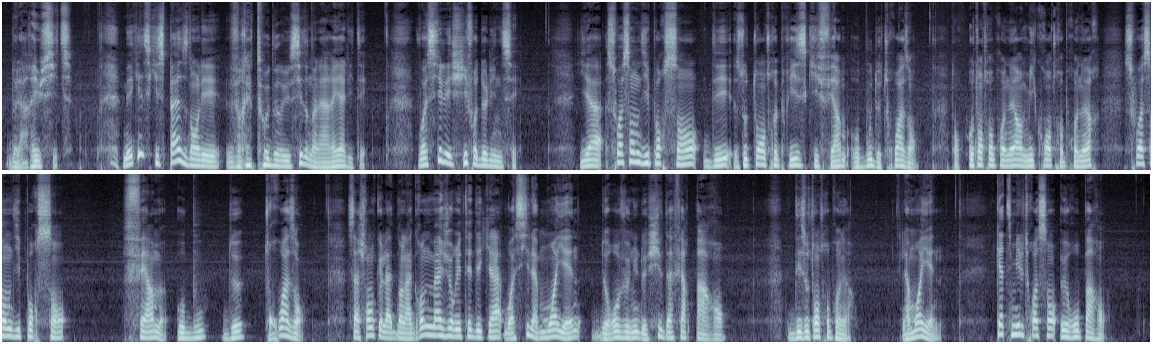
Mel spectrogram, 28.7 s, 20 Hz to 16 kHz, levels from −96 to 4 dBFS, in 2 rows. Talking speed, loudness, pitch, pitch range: 150 wpm, -16 LUFS, 130 Hz, 115-145 Hz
